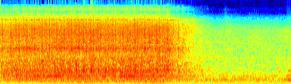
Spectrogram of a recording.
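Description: A sewing machine stitching a seam on swimwear runs in a steady, close, loud whir for about two seconds, then stops and leaves a quiet room tone.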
